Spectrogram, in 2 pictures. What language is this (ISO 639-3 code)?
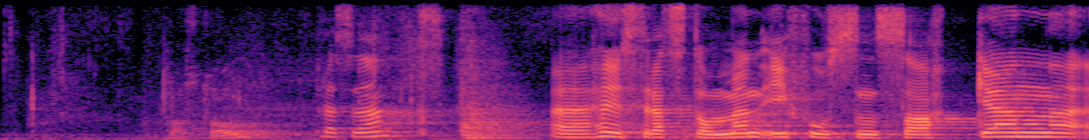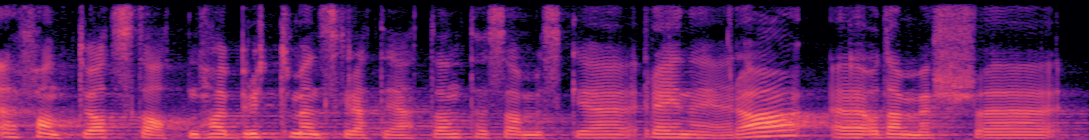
nor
